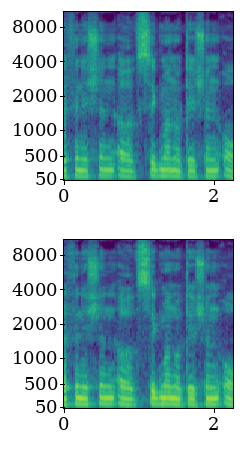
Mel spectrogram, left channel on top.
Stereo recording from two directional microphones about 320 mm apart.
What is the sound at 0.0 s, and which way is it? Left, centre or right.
Speech, left.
